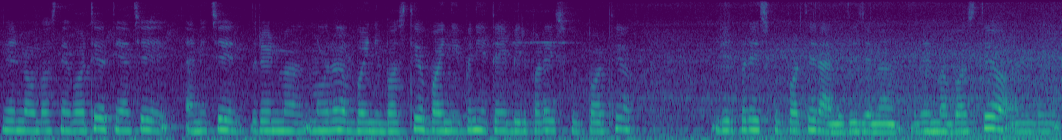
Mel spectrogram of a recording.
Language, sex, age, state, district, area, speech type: Nepali, female, 18-30, West Bengal, Alipurduar, urban, spontaneous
